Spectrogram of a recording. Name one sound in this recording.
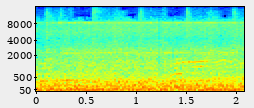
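A woman shouts excitedly over the engine noise.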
